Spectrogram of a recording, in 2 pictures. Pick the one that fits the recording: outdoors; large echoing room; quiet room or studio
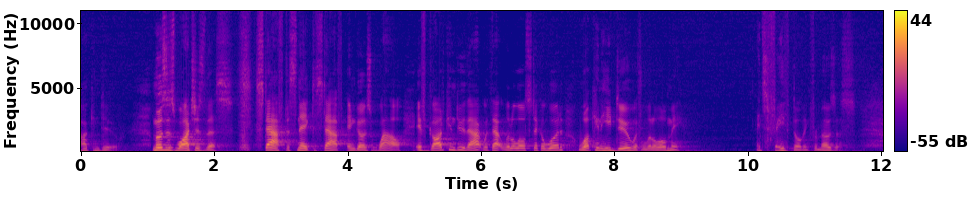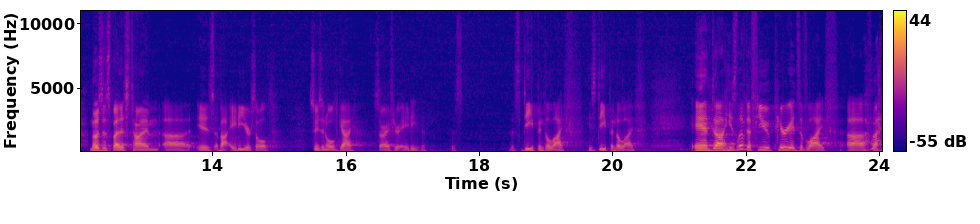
large echoing room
